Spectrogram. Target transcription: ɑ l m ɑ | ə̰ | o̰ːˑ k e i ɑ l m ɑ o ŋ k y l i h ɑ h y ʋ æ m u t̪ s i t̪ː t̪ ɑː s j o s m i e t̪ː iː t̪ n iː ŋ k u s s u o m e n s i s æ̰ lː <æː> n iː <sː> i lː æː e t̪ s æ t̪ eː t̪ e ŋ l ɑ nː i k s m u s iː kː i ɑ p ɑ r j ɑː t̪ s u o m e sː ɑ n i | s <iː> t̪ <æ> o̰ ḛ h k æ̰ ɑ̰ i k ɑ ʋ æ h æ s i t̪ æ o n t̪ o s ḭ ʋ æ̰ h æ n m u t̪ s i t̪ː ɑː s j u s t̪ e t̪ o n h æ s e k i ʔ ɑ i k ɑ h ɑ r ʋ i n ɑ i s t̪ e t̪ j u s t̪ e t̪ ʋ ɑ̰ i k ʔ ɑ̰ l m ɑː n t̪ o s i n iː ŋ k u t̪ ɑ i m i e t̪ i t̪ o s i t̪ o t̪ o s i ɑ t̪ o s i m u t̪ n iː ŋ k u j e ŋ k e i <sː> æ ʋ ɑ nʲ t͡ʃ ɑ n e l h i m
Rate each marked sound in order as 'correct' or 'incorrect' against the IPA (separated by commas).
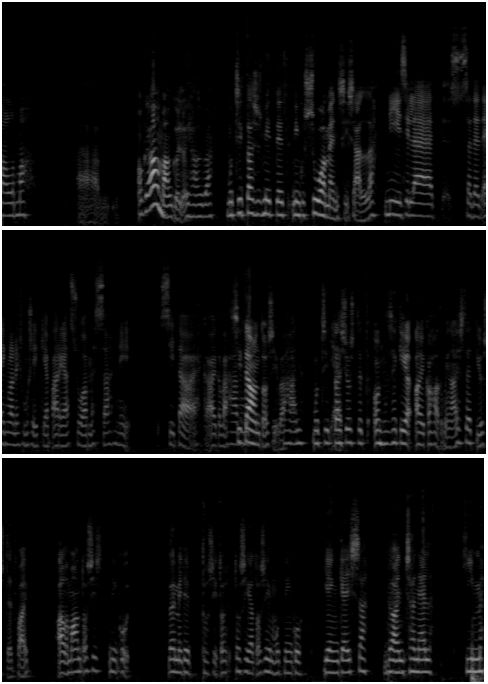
incorrect, incorrect, incorrect, correct, correct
